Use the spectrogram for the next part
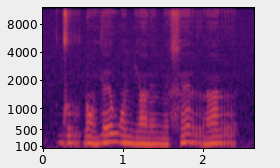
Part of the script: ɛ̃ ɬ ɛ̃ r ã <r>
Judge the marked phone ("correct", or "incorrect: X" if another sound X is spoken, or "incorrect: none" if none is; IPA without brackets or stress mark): correct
